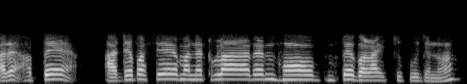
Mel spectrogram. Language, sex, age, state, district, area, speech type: Santali, male, 30-45, West Bengal, Purba Bardhaman, rural, conversation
